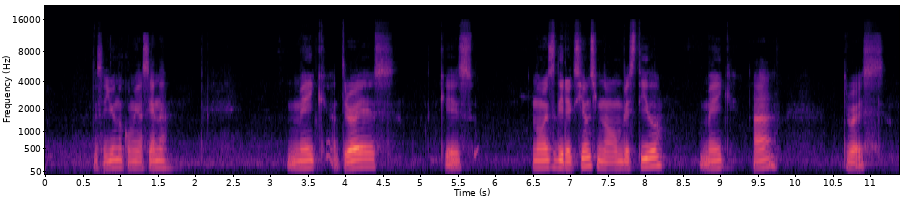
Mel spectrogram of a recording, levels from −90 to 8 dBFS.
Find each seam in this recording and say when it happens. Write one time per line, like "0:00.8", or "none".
none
